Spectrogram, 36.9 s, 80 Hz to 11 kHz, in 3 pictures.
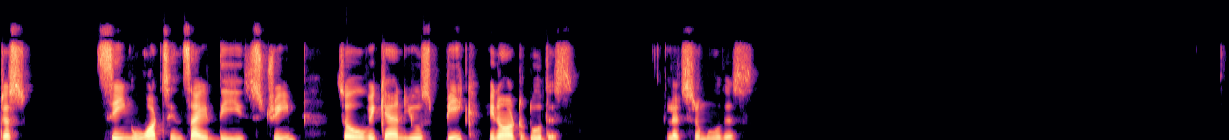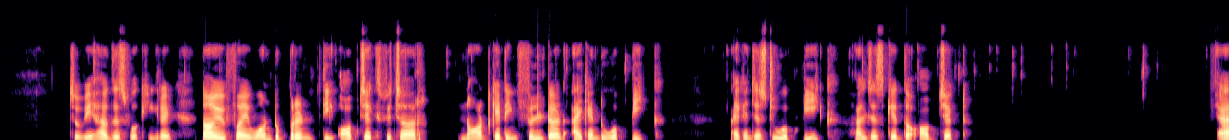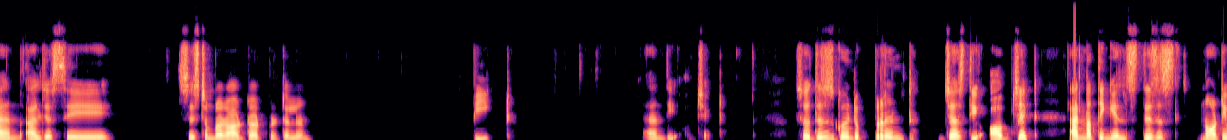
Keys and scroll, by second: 8.7 alt+super+l, 10.9 Tab, 12.2 alt+super+l, 18.6 Return, 26.3 Tab, 32.0 Return.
